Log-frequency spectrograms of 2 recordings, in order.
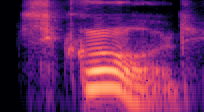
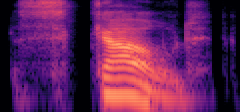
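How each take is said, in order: First: High, loud impression, "Scold" with a long pure vowel; Patter. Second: Said in the usual way. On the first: Character echoes his baffled mate, high impression saying "skawld". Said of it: "I can do an impression of Patter".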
